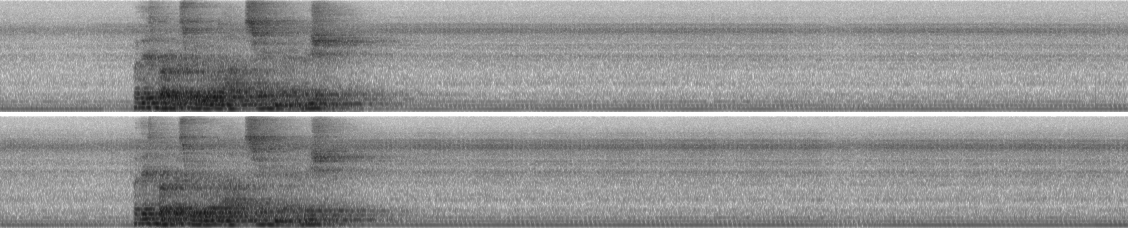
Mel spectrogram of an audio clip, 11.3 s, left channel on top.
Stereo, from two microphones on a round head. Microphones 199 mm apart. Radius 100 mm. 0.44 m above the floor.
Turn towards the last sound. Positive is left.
turn(degrees=5)  # may be behind; listen again after turning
